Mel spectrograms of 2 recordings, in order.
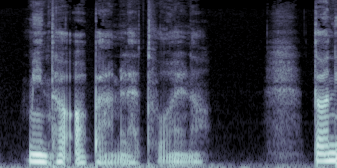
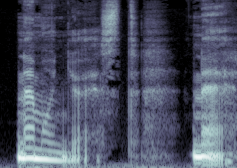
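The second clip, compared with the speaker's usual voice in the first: put-on higher, louder pleading boy; pleading child; 7 semitones higher, 5 dB louder than usual. A narrator's reading. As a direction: beg him to stop, close to tears. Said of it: "kértem". (kérlelő gyerekhang)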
